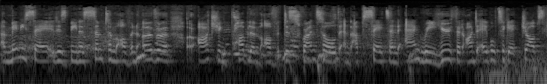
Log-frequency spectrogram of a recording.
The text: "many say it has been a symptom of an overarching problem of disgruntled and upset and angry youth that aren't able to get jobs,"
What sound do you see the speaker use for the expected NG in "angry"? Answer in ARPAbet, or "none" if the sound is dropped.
NG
